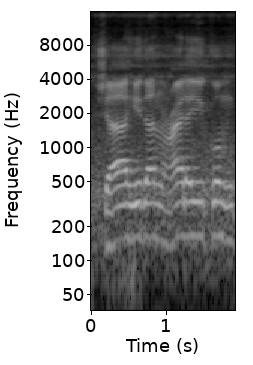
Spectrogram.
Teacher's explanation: تنوین کے بعد حروف حلقی میں سے عین آ گیا ہے تو یہاں اسی وجہ سے اظہار حلقی ہوگا، یعنی غنہ نہیں کریں گے۔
